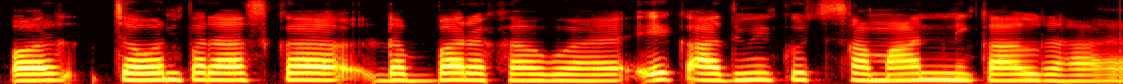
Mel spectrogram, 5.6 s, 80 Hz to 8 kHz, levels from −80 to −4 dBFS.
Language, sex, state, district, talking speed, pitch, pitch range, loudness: Hindi, female, Jharkhand, Deoghar, 150 wpm, 225 Hz, 220-235 Hz, -16 LUFS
